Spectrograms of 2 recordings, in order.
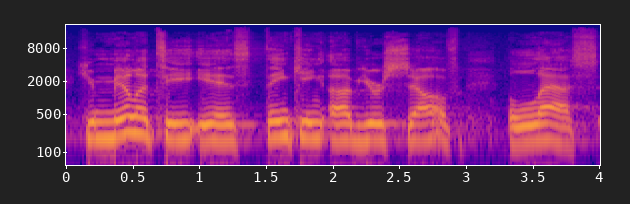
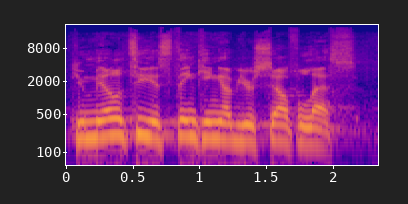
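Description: First: "Humility is thinking of yourself less" drawn out slowly; slow emphasis. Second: Said in the usual way. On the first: Shown as a demonstration. Preacher repeating a definition, "Humility is thinking of yourself less" slowly emphasised.

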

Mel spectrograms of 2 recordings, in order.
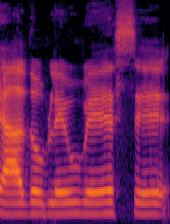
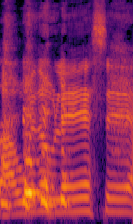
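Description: First: "A W S" spelled slowly at normal volume; AWS another way. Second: "A W S" spelled out letter by letter, slowly and louder; AWS spelled out. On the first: Cohost giving another way to say AWS, slow spelling at normal level. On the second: Cohost showing how the three of them each say AWS, loud slow spelling. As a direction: spell out "A W S" slowly and loudly, one letter at a time. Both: Shown as a demonstration. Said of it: "ni nos ponemos de acuerdo en esto".

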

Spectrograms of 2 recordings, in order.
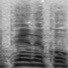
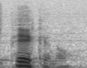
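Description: First: Said in the usual way. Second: "Pickinal" with the middle sounds of Pinnacle swapped; "Pickinal" for Pinnacle, low and quiet; toddler's mispronunciation. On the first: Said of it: "their letters up". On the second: Retold or imitated. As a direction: say "Pickinal" softly, like a child mixing up letters. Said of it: "mixes their, their letters up".

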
